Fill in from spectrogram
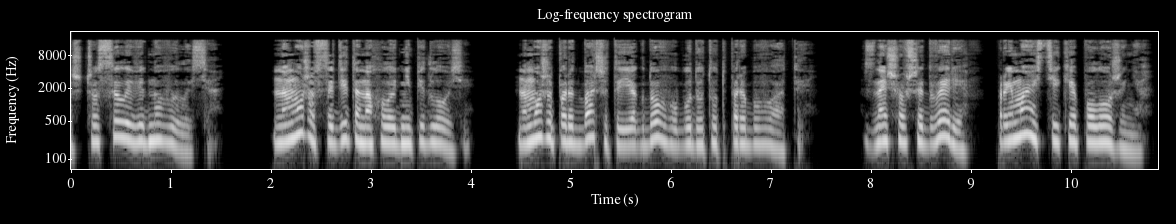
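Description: A woman reads a first-person thriller aloud, tense and vivid, with her pitch sitting in an ordinary middle range. The sound is dry and close, with no room echo. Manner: tense, vivid present-tense narration. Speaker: audiobook narrator. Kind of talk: first-person dramatic story reading.

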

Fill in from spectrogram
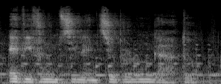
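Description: A man's voice: fairly low pitch, steady tone, normal speed. A man giving a theatrical radio reading of a novel. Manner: theatrical narration. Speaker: radio reader. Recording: roomy with music behind.

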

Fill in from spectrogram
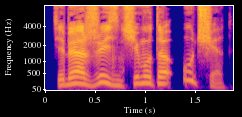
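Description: Man doing a curt, irritable dark master. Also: sits high, lively intonation, normal speed, no room sound, studio quality, pitched above the performer's own voice. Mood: exasperated. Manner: curt and exasperated.

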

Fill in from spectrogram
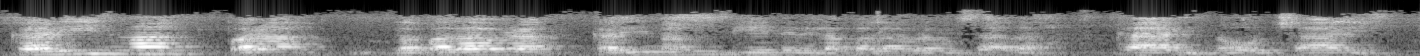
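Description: A man's voice: a little high, fairly even intonation, measured pace, lo-fi sound. Male Mexican pastor, emphatic sermon, rhetorical questions, roomy hall, mic at a distance, faint background hum. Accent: Mexican Spanish. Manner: emphatic, rising to loud exhortation, asks and answers rhetorical questions.

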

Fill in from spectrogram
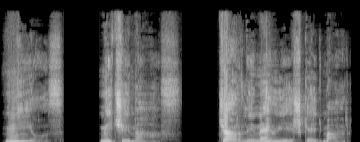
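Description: A man's voice: fairly high pitch, huge pitch swings, darkish tone, pitched above the performer's own voice. A man voicing a frantic young female scientist, pleading and alarmed in an audiobook reading.

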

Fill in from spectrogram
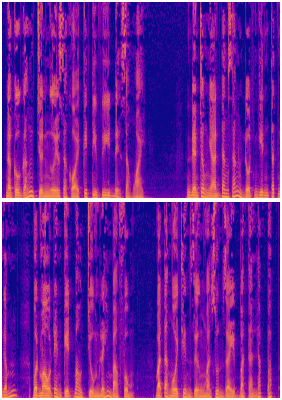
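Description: A man narrating a horror story in a steady, expressive storytelling manner. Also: deep voice.

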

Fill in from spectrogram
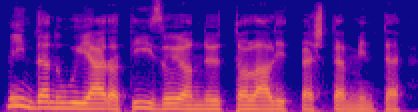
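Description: A man's voice: medium pitch, a little mellow, natural voice. A man voicing a worldly cabaret actress who lectures her friend in a weary, reproachful way. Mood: lecturing.

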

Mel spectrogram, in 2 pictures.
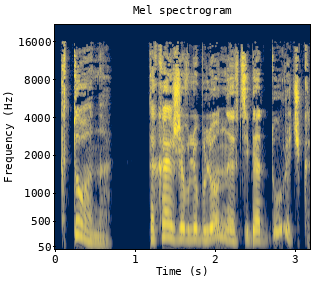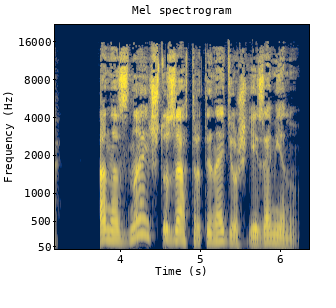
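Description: A man voicing a heartbroken young woman who pleads tearfully and breaks into shrill outbursts. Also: sing-song, moderate pace, vocal fry, heavily acted. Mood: desperate.

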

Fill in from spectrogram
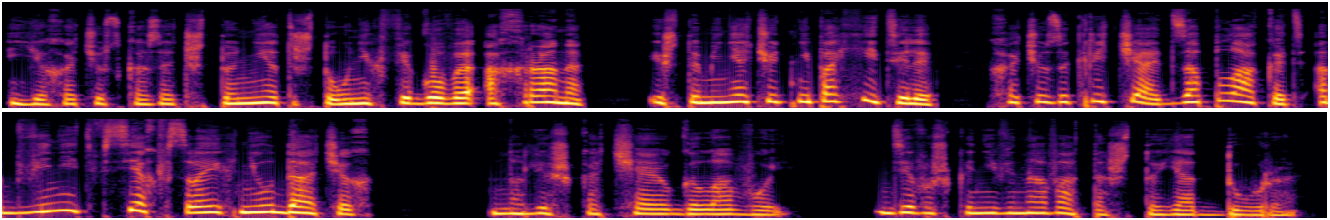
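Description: A woman narrating a first-person audiobook with dramatic, expressive storytelling. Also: medium pitch, moderate pace, no room sound, clean studio sound.

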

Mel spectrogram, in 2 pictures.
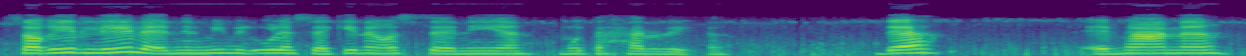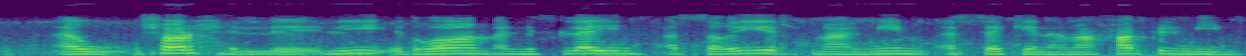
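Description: A woman with an Egyptian accent teaching Quran recitation rules, asking and answering her own questions and reciting examples slowly. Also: medium pitch, fairly bright tone, lo-fi sound, a little hiss or hum. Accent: Egyptian Arabic. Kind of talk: online class teaching tajweed.

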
